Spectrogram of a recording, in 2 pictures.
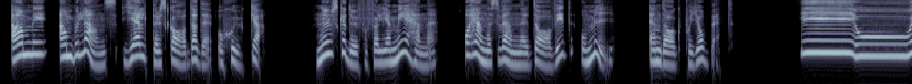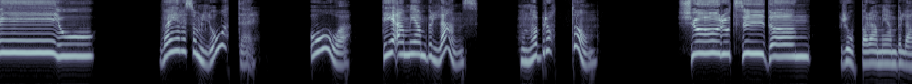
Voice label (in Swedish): inlasning ljudbok barnbok fantasy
